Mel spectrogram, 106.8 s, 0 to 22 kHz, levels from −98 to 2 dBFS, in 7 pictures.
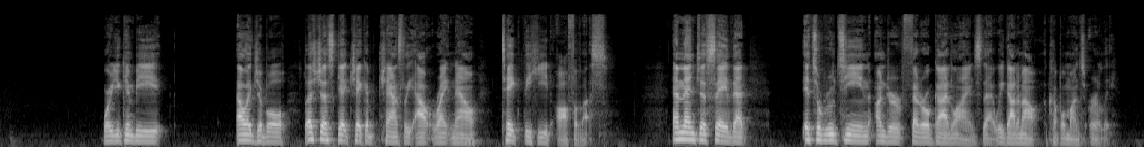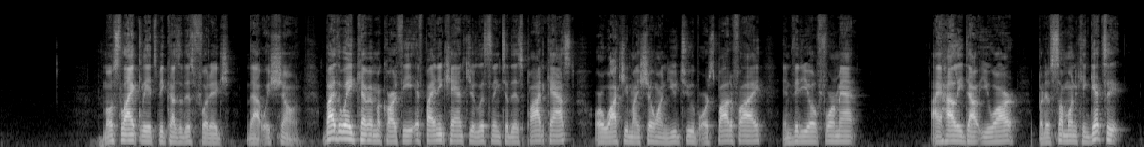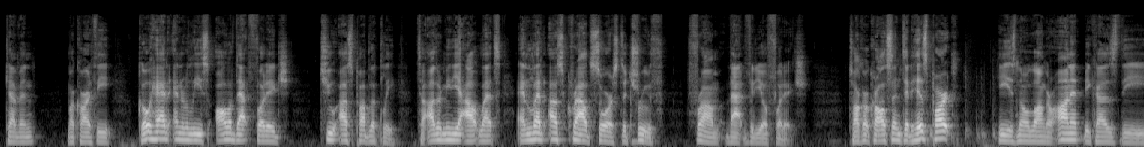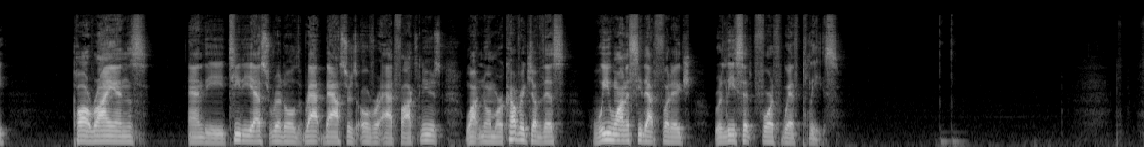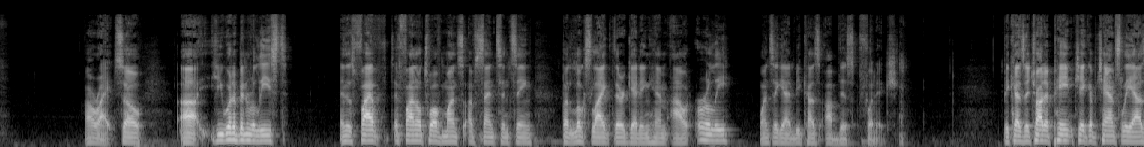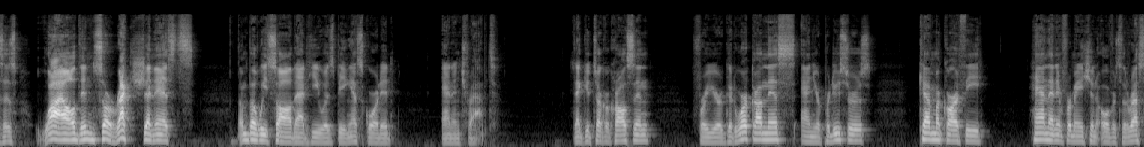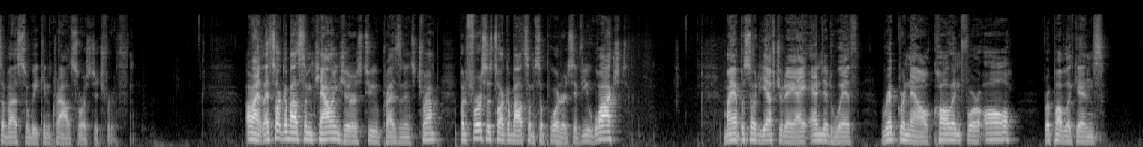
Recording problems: none

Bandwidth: 15 kHz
